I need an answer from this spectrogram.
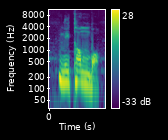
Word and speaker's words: নিতম্ব: নিতম্ব, বর উচ্চারণ হয়েছে।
